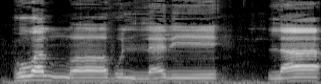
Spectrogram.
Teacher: লা তে আমরা তিন আলিফ পরিমাণ টান দিব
